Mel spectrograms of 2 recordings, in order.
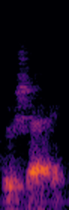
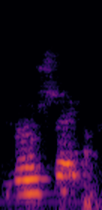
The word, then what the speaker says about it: Boucher: It's like Bouchier, but I'm pretty sure that's pronounced Boucher. Boucher. Bobby Boucher.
